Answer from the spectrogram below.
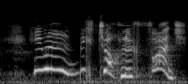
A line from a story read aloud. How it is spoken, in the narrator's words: shrieked Miss Gloop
